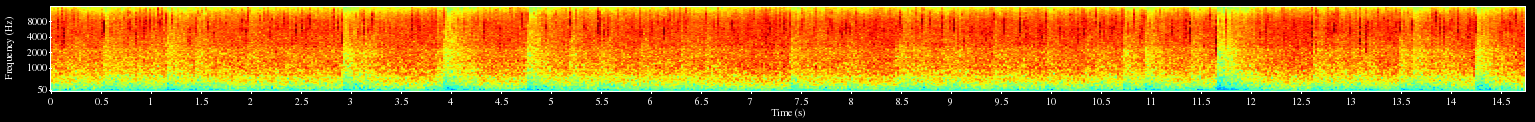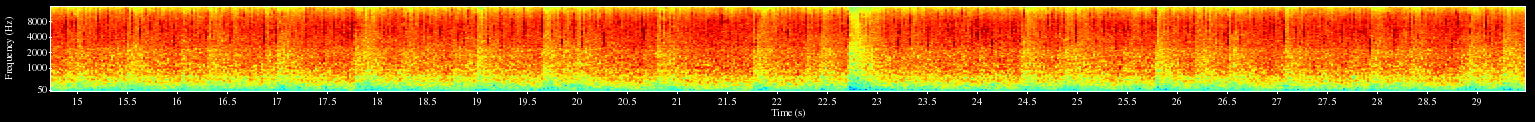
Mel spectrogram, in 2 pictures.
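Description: Steady rain falling on a grass lawn and leafy trees: an even hiss with faint scattered drop sounds.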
